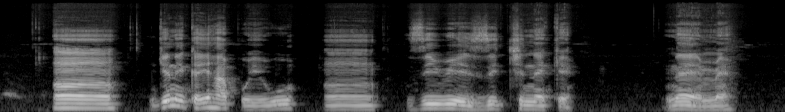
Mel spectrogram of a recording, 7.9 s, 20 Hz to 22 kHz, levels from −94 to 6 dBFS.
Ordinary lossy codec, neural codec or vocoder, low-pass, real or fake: none; none; 19.8 kHz; real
